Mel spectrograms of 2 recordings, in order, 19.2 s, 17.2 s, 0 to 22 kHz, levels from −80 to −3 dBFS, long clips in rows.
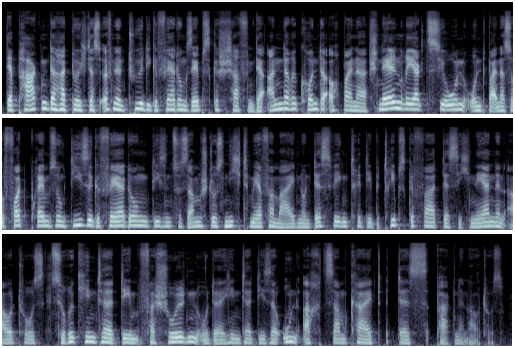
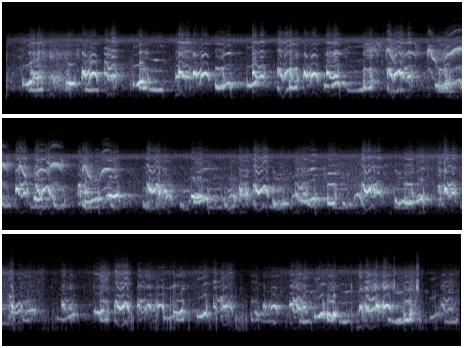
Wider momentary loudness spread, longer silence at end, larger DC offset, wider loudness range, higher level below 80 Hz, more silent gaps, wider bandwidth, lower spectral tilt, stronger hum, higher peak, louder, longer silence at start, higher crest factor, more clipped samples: about the same, 9 LU vs 10 LU; first, 0.15 s vs 0 s; neither; about the same, 5 LU vs 5 LU; first, -48 dBFS vs under -90 dBFS; neither; about the same, 16 kHz vs 15 kHz; first, -5.5 dB/octave vs 10.5 dB/octave; neither; first, 0 dBFS vs -6 dBFS; about the same, -20 LUFS vs -20 LUFS; about the same, 0.05 s vs 0.05 s; about the same, 18 dB vs 16 dB; neither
